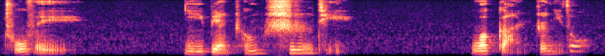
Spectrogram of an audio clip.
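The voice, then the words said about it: Soft, quiet voice. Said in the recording (Chinese): “小声的说”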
